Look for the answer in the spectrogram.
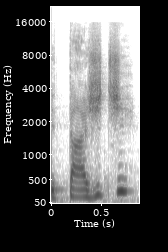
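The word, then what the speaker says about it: Taggit: O óleo de Tajit, que se escreve T-A-G-G-I-T, é um veneno por contato.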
